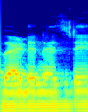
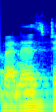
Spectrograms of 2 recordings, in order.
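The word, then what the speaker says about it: Wednesday: डे ट्यूसडे और वेनसडे वेनसडे का D silent होता है वेडनेसडे नहीं होता वेनसडे होता तो वेनसडे ऑफ दिस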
